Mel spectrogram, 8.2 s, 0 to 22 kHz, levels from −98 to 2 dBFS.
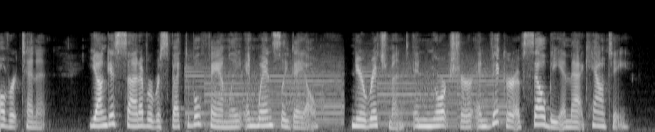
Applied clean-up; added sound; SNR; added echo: none; Guitar; 12 dB; none.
